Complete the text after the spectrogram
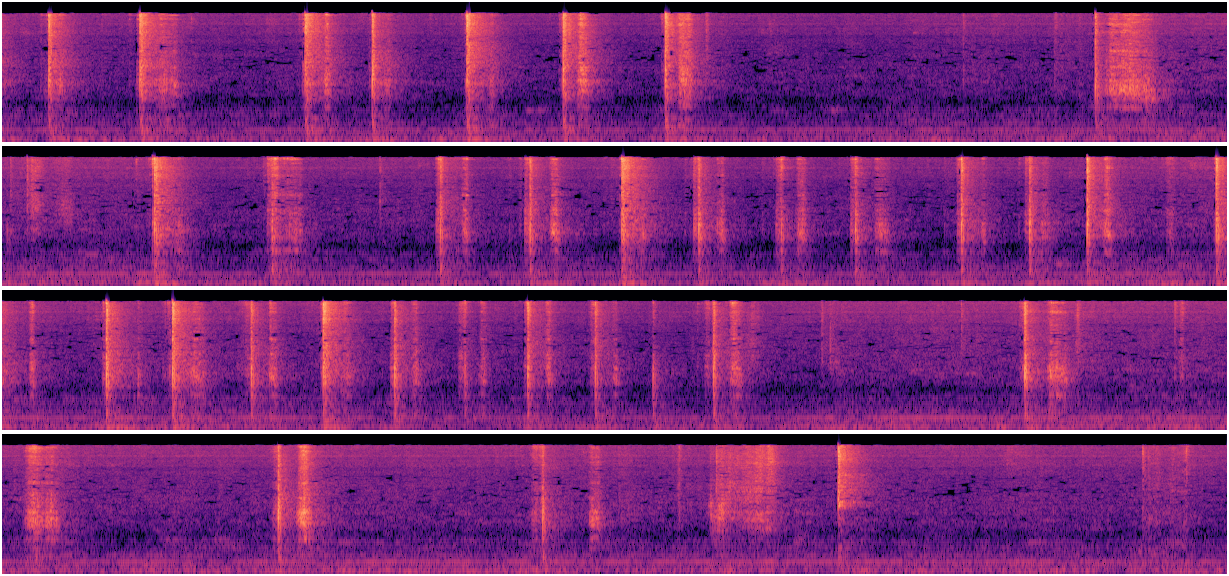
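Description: A knife chops on a cutting board with quick, sharp knocks.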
